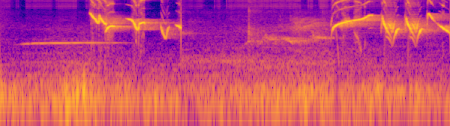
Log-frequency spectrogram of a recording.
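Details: Black-throated canary, a champion bird, opening with a long thin level whistle, then two short bursts of high slurred twitters separated by a quiet gap.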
